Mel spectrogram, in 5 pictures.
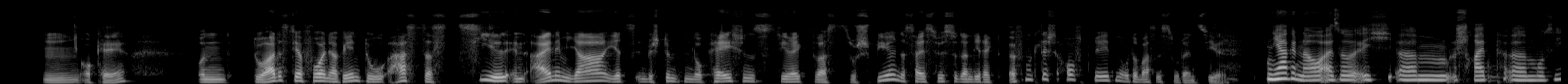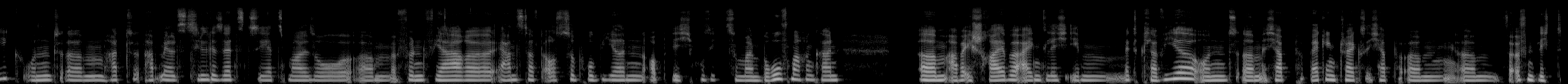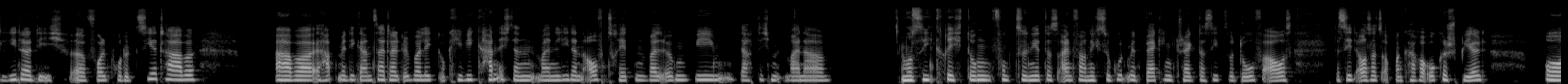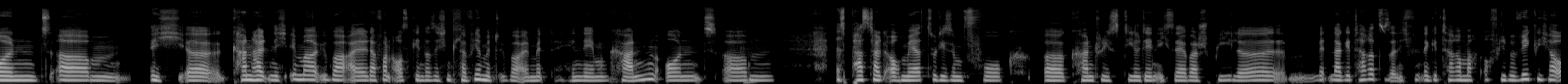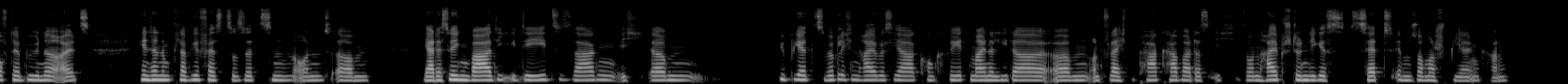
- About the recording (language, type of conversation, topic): German, advice, Wie finde ich bei so vielen Kaufoptionen das richtige Produkt?
- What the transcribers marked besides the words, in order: in English: "Backing-Tracks"; in English: "Backing-Track"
